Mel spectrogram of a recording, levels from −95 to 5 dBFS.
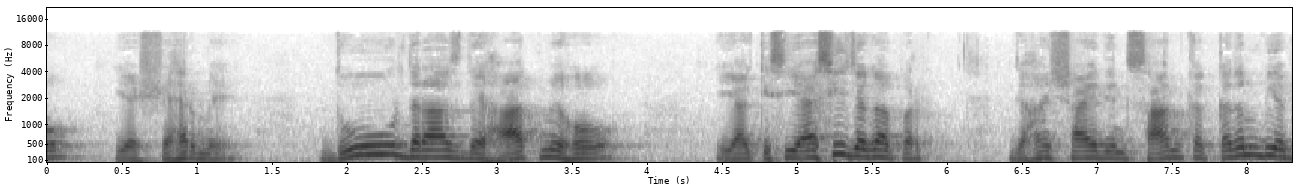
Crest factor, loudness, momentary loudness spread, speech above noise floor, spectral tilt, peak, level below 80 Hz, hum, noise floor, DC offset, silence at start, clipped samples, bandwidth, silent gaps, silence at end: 16 dB; -24 LUFS; 12 LU; 32 dB; -7 dB/octave; -8 dBFS; -46 dBFS; none; -55 dBFS; under 0.1%; 0 s; under 0.1%; 11.5 kHz; none; 0 s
